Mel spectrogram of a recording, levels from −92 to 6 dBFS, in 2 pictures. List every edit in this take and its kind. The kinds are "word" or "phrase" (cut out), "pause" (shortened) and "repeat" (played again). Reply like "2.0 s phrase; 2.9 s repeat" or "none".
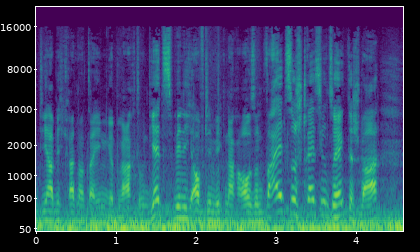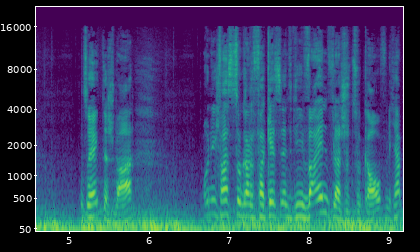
5.1 s repeat; 6.9 s word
